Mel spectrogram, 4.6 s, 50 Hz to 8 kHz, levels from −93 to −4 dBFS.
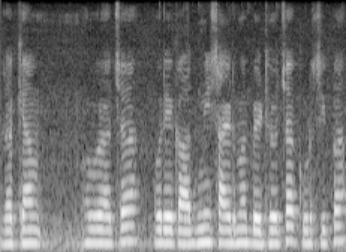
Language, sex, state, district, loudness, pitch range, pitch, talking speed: Rajasthani, male, Rajasthan, Nagaur, -14 LUFS, 155-165 Hz, 160 Hz, 155 wpm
